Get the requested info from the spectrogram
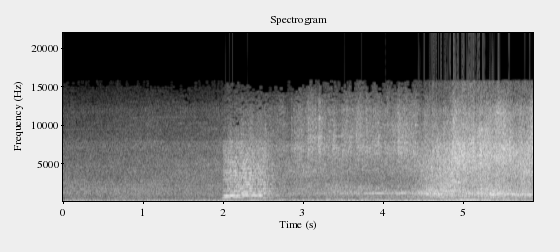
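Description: A train horn sounds once, briefly, about two seconds in. The rumble of a train passing close by then builds and grows louder over a steady low hum. This is typical of a crossing train going through while the stopped train waits.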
